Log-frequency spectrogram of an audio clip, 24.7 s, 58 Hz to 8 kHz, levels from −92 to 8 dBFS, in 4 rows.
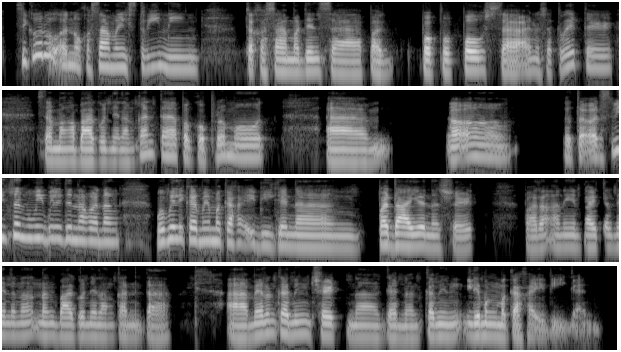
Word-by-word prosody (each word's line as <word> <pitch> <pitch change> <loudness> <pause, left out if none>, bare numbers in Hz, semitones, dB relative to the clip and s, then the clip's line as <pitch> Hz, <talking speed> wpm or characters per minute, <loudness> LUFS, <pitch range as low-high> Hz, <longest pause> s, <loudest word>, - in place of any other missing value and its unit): Siguro 360 - +1
ano, - - 0
kasama 180 -2 +1
yung 175 - -2
streaming, 165 -1 -5 0.6
tsaka - - +2
kasama 135 -1 +1
din 140 0 +2
sa 125 -3 +1
pag-po-po-post 135 +4 +2
sa 65 0 +4
ano, 140 -2 -6
sa - - -7
Twitter, 165 -2 -5 0.4
sa 130 - 0
mga 125 0 0
bago 125 0 +5
nilang 125 -1 -4
kanta, 170 - 0
pagpo-promote, 80 -2 -1 0.6
um 120 -1 +3 0.6
oo. 80 -3 +1 0.5
Totoo. - - -1
Tapos 155 +8 -13
minsan 250 +3 +2
bumibili 235 -1 -1
din 225 -2 0
ako 205 -1 +1
ng 190 0 0 0.4
bumili 225 +5 +2
kaming 205 -1 +2
magkakaibigan 155 -6 -1
ng, 140 -2 -1 0.2
padayon 150 -2 +7
na 135 - -4
shirt. 130 0 -5 0.5
Parang 135 +2 -3
ano 140 - -5
yun, 140 -1 -5
title 140 0 -1
nila 140 -1 -3
no'n 140 +1 -4
ng 140 -1 -2
bago 130 0 +1
nilang 130 -1 -4
kanta, 60 - -5 0.6
ah, 120 0 +3
meron 145 +4 +1
kaming 155 -1 +1
shirt 135 -1 +2
na 125 -1 -4
gano'n. 120 -1 -4
Kaming 130 0 -1
limang 140 0 +2
magkakaibigan. 65 - -4
140 Hz, 135 wpm, -22 LUFS, 125-165 Hz, 0.6 s, padayon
